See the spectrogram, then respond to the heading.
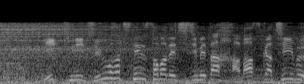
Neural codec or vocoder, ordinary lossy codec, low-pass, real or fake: none; AAC, 48 kbps; 7.2 kHz; real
